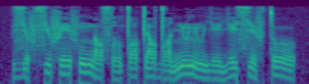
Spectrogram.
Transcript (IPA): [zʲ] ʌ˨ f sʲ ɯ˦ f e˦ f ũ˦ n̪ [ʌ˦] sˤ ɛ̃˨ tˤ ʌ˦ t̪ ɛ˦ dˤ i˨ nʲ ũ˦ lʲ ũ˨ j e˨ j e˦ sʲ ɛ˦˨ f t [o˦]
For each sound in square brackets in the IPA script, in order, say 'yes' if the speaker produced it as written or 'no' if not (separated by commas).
yes, no, no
